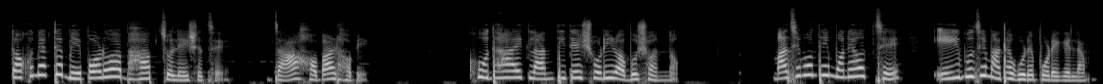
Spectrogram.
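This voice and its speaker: A high female voice narrates a literary short story with dramatic expression. The sound is dry and close, with a slightly dull, lo-fi finish. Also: lively intonation, measured pace, long pauses, darkish tone, no echo. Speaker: story reader.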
